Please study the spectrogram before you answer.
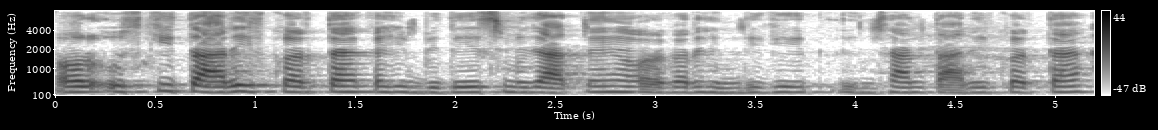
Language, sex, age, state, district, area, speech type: Hindi, female, 45-60, Madhya Pradesh, Jabalpur, urban, spontaneous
